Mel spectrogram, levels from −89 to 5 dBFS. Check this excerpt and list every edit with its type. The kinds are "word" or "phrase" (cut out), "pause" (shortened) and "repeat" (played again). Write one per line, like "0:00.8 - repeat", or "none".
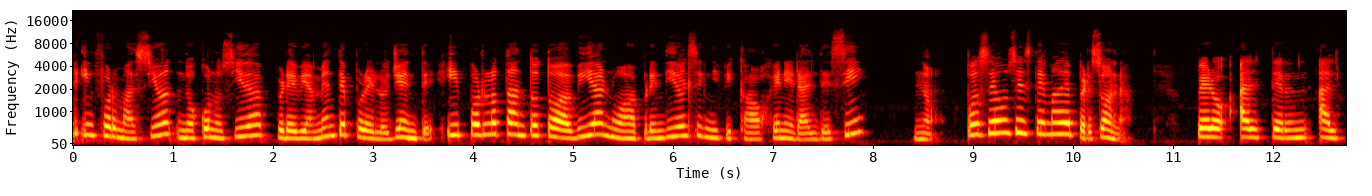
0:03.7 - pause
0:08.8 - pause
